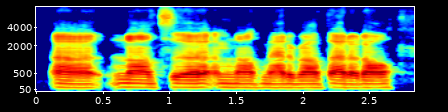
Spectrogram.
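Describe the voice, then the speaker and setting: A man with an Austrian accent at a fairly slow pace. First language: German. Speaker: business coach and marketer. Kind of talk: podcast interview.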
